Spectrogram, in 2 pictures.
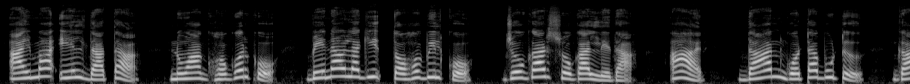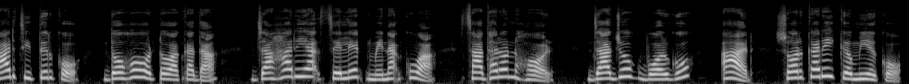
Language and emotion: Santali, neutral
